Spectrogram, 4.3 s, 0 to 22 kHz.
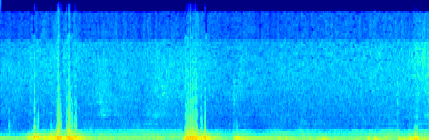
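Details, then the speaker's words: Doppler probe placed over the chest of a student during an anatomy and physiology class, with the monitor showing a heart rate of 71/min and SpO2 98%: pulsing whooshing bursts of a normal beating heart, with the valves said to be moving. "들려요이 소리는 심장이 뛰는 소리 누구 소리야 소리야 심장 소리야 요거는 심장이 뛰고 있는 다른 친구들도 한번 들어보세요"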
